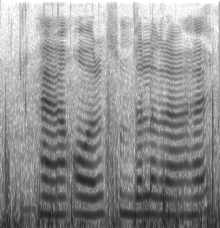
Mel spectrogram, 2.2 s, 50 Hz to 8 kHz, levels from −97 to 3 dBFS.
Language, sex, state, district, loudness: Hindi, female, Punjab, Pathankot, -16 LUFS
